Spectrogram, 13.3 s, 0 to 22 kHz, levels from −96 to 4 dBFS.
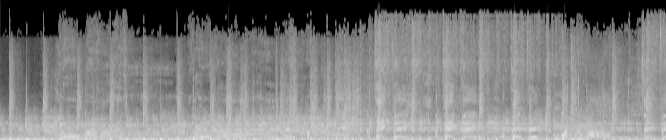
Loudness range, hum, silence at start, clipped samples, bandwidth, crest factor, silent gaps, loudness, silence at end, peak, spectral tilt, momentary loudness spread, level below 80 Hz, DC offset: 1 LU; none; 0 s; under 0.1%; over 20 kHz; 12 dB; none; -11 LUFS; 0 s; 0 dBFS; -3.5 dB/octave; 3 LU; -20 dBFS; under 0.1%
